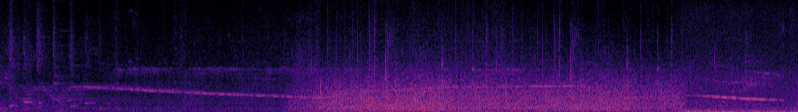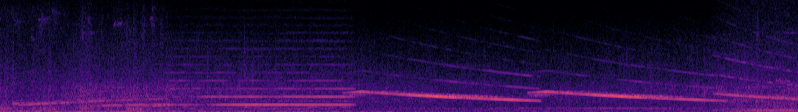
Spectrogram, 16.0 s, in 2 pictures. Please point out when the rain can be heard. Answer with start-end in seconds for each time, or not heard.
2.8-15.9.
